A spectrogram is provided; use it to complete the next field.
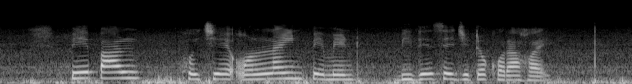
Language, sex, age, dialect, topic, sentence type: Bengali, female, 18-24, Jharkhandi, banking, statement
